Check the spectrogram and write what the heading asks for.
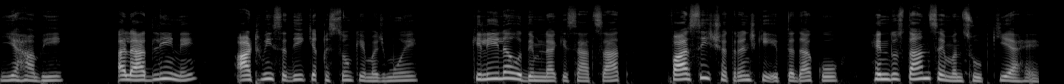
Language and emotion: Urdu, neutral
